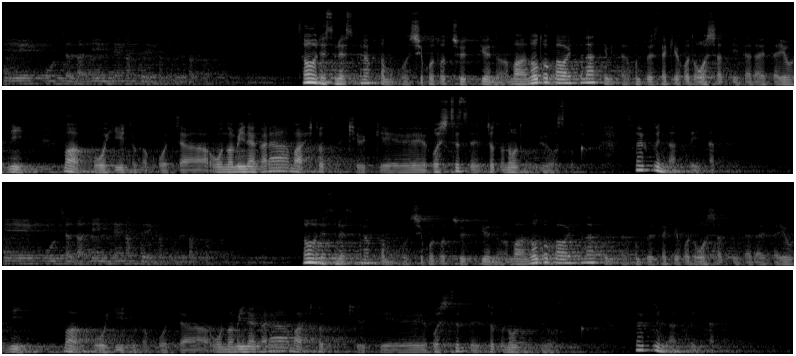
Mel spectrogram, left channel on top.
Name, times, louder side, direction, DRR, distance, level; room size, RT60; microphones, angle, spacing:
voice 1, 0.0-2.0 2.4-2.7 14.5-14.6 15.0-15.1, equal, 15° right, 0 dB, 1.0 m, -47 dB
voice 2, 3.0-7.1 7.4-8.2 8.5-9.2 9.5-11.0 11.5-13.5 13.9-15.0, left 3 dB, 40° left, 11 dB, 0.4 m, -36 dB
14.0 x 5.9 x 6.4 m, 2.1 s
head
